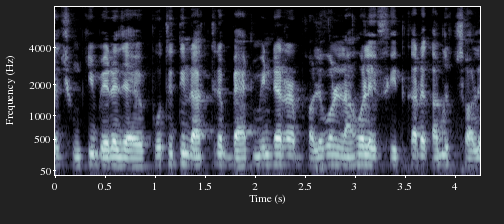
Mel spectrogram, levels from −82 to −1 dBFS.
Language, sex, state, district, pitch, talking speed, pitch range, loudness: Bengali, male, West Bengal, Kolkata, 120 Hz, 195 wpm, 110-130 Hz, -19 LUFS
